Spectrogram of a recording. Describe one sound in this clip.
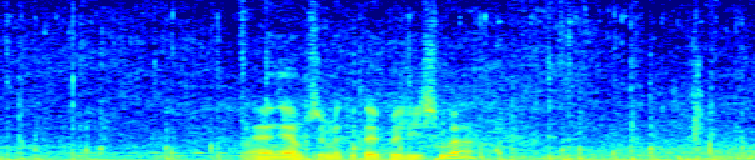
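A horse's hooves thud on a dirt path.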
